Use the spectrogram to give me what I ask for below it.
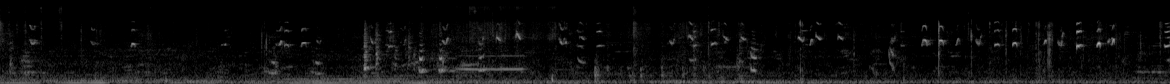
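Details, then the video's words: Hen with her chicks: scattered high, short chick peeps over low background hum, with a few faint lower clucking notes from the hen. "Gallina con sus Pollitos"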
